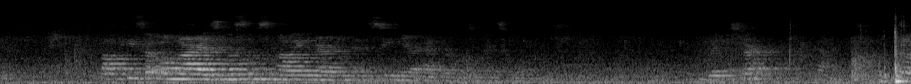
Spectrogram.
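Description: A middle-aged woman speaks warmly into a microphone.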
